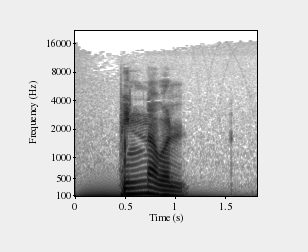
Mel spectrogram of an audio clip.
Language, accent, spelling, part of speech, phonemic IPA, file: Tamil, India, பின்னவள், noun, /pɪnːɐʋɐɭ/, Ta-பின்னவள்.ogg
- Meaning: 1. Younger sister 2. Youngest daughter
